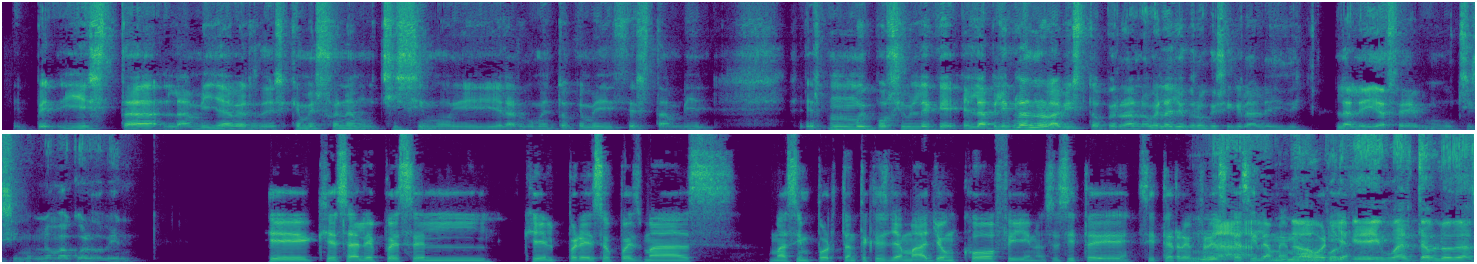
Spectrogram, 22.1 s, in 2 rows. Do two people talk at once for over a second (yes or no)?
yes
